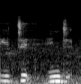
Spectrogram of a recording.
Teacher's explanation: நாவின் இடைப்பகுதி நடு அன்னத்தில் இடைப்பட்ட பகுதியில் பொருந்துவதால் பிறப்புவது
